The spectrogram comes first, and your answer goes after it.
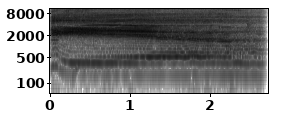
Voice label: "yeah" long, voice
